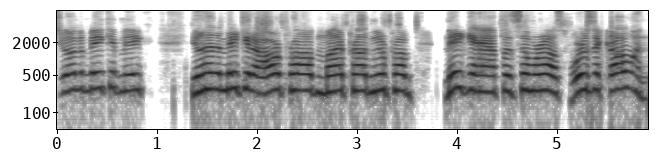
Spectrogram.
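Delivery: exasperated rant. Real, not acted. Ranting at a chat member.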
